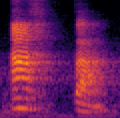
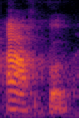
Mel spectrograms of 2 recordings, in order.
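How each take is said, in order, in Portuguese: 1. A palavra começa diretamente com o som da vogal. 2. A palavra começa com um som de h audível. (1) "Eu falo harpa" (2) "Eu não falo H"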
